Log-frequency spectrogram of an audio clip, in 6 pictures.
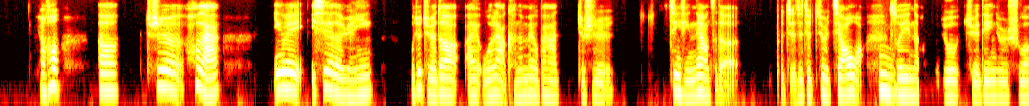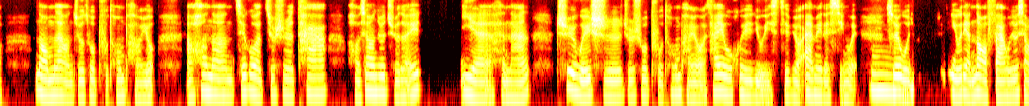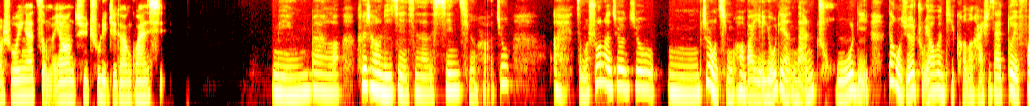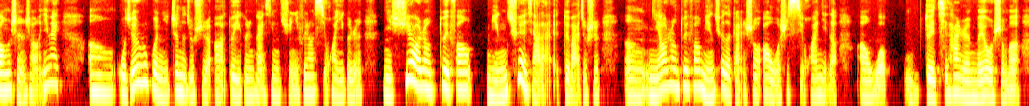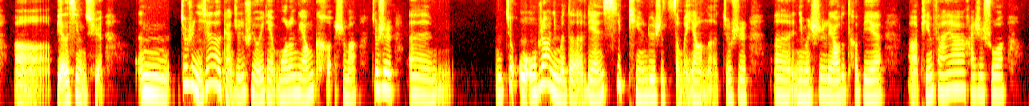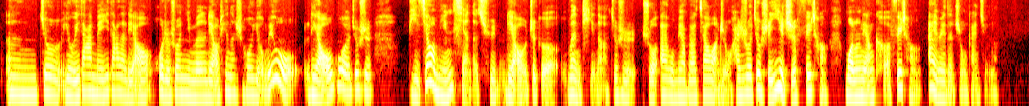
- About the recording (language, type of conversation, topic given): Chinese, advice, 我和朋友闹翻了，想修复这段关系，该怎么办？
- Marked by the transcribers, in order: sigh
